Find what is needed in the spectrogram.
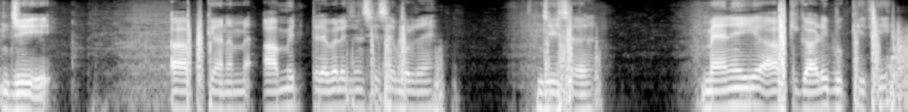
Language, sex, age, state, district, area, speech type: Urdu, male, 18-30, Delhi, North West Delhi, urban, spontaneous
